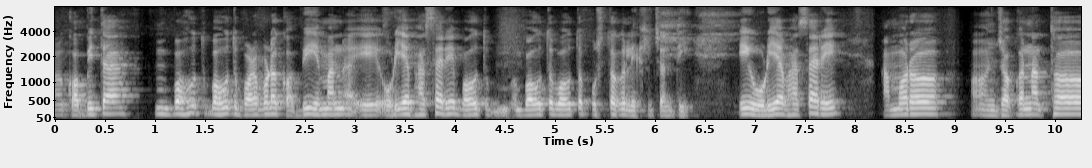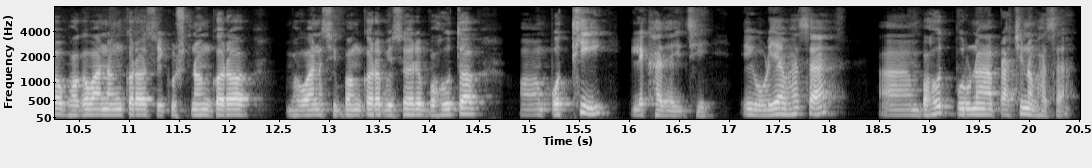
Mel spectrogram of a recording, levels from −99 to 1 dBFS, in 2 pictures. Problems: none marked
